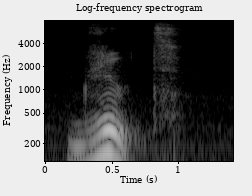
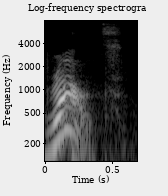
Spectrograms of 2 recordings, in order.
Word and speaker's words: route: U T E，啊，这边打个叉，这边画过来，那这个 U 念长母音，root， root， root，啊，root 是这样念的哈，也就是 U T E as root， U T E vowel consonant E， U 这边打个叉，root。或者我们念 route R O U T E O U as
